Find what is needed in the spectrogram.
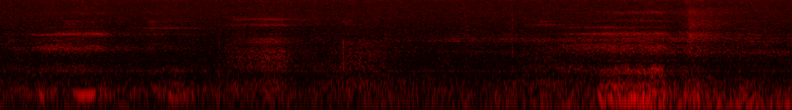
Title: snoring and sleeping. #puppy #doggybestfriend #cuteanimal #doggielife #cutepuppy #funny #cutepet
